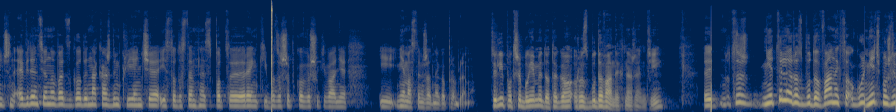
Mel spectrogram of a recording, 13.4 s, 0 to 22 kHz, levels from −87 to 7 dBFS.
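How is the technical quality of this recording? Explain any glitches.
Three brief glitches break into the sound at 4.08, 10.67 and 12.98 seconds. Each is a sign of damaged data in the compressed stream: corrupted bytes make the decoder misread those frames and lose sync until it finds the next valid frame header.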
